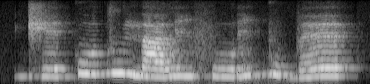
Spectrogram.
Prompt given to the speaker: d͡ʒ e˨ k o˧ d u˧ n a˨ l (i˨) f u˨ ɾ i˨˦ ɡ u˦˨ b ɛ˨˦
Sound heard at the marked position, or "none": i˨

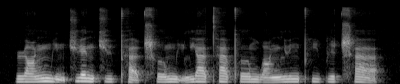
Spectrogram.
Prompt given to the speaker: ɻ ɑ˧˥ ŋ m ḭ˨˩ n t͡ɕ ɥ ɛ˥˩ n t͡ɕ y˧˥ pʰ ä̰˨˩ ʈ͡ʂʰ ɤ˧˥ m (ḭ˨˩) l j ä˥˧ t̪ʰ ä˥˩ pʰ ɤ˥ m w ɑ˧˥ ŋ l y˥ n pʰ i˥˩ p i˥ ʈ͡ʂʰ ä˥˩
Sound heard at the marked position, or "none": ḭ˨˩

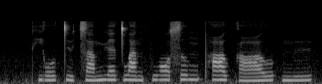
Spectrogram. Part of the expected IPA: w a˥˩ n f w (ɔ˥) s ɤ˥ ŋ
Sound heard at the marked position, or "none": ɔ˥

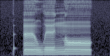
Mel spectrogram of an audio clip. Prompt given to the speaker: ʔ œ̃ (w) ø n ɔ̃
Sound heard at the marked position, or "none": w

